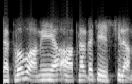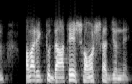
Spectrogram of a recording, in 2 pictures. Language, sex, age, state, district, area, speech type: Bengali, male, 60+, West Bengal, Dakshin Dinajpur, rural, conversation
